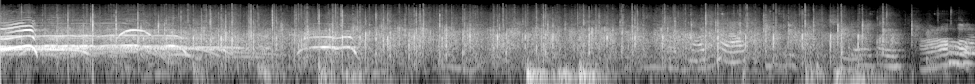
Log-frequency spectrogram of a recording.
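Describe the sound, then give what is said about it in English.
An audience welcoming a comedian guest bursts into loud applause with whoops and cheering, steady clapping carrying on as the cheers thin out toward the end. “Please put your hands together and make general woohooing noises for Pippa Evans.”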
